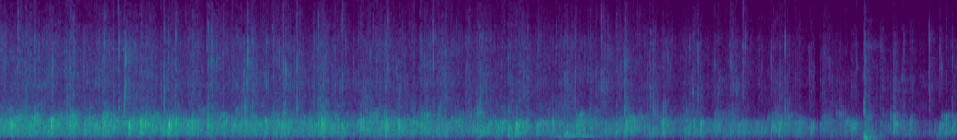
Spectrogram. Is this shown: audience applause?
yes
